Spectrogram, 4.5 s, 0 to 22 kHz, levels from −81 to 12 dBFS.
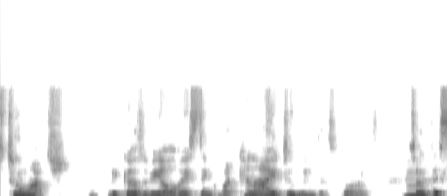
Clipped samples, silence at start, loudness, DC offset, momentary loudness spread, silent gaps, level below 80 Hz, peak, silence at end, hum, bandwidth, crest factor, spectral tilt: under 0.1%; 0 s; -27 LUFS; under 0.1%; 15 LU; 0.71-0.86 s, 1.00-1.04 s, 3.78-3.84 s; -78 dBFS; -10 dBFS; 0 s; none; 12.5 kHz; 16 dB; -5.5 dB/octave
